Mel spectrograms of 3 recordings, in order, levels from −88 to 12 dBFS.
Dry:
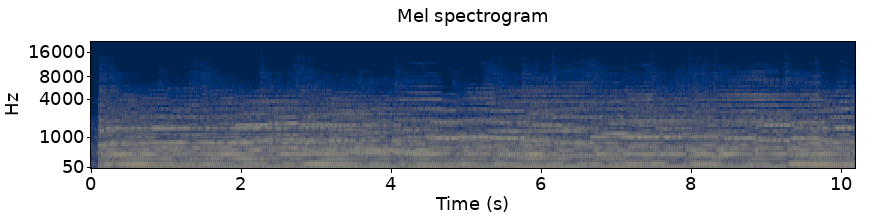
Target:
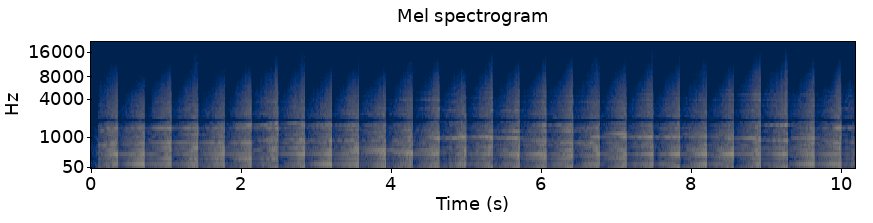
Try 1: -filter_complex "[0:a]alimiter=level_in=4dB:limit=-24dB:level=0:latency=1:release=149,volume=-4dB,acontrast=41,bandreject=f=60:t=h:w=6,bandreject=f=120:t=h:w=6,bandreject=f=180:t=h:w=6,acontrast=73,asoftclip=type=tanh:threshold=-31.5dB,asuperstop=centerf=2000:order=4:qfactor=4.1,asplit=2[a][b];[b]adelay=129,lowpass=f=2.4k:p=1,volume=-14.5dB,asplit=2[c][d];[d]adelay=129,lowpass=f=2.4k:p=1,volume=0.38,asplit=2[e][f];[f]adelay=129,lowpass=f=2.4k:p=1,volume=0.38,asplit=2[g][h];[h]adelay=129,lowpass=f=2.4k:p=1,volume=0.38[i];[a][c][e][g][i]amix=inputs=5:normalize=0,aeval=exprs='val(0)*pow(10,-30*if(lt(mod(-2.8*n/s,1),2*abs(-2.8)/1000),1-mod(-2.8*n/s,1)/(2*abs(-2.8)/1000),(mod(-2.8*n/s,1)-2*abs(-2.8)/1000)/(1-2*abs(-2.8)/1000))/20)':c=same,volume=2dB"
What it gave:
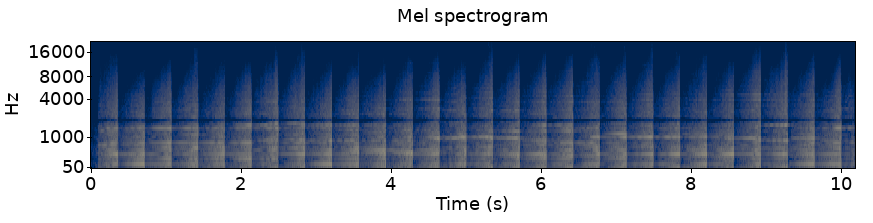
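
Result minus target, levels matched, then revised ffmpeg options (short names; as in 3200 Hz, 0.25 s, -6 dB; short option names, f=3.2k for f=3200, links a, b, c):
8000 Hz band +2.5 dB
-filter_complex "[0:a]alimiter=level_in=4dB:limit=-24dB:level=0:latency=1:release=149,volume=-4dB,acontrast=41,bandreject=f=60:t=h:w=6,bandreject=f=120:t=h:w=6,bandreject=f=180:t=h:w=6,acontrast=73,asoftclip=type=tanh:threshold=-31.5dB,asuperstop=centerf=2000:order=4:qfactor=4.1,highshelf=f=6.3k:g=-5,asplit=2[a][b];[b]adelay=129,lowpass=f=2.4k:p=1,volume=-14.5dB,asplit=2[c][d];[d]adelay=129,lowpass=f=2.4k:p=1,volume=0.38,asplit=2[e][f];[f]adelay=129,lowpass=f=2.4k:p=1,volume=0.38,asplit=2[g][h];[h]adelay=129,lowpass=f=2.4k:p=1,volume=0.38[i];[a][c][e][g][i]amix=inputs=5:normalize=0,aeval=exprs='val(0)*pow(10,-30*if(lt(mod(-2.8*n/s,1),2*abs(-2.8)/1000),1-mod(-2.8*n/s,1)/(2*abs(-2.8)/1000),(mod(-2.8*n/s,1)-2*abs(-2.8)/1000)/(1-2*abs(-2.8)/1000))/20)':c=same,volume=2dB"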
